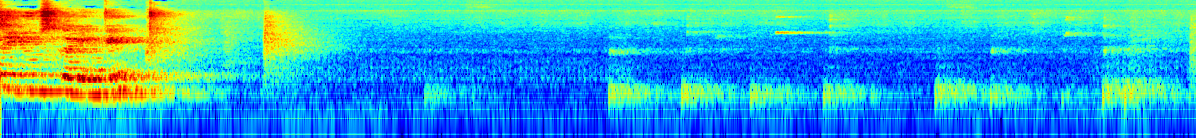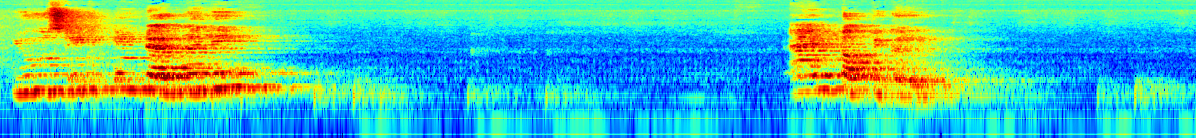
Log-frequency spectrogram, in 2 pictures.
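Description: A woman speaks clearly and calmly, close by, in short bursts.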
